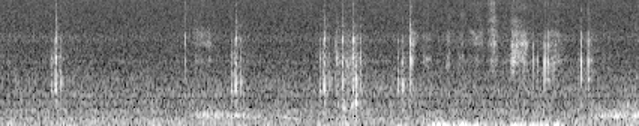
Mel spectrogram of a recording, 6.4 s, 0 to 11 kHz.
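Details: Sigma 105mm DG DN lens on a Panasonic S1 chirps in S, A or P mode whenever the camera is moved; it stops in M mode, MF, with exposure locked, or with Quick AF off.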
